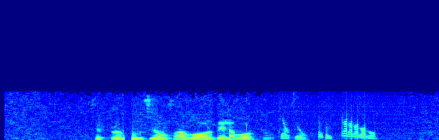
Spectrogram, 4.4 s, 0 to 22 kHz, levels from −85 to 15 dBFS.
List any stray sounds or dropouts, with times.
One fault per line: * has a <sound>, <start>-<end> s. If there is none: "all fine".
* has a dropout, 1.2-1.3 s
* has a chirp, 2.8-3.8 s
